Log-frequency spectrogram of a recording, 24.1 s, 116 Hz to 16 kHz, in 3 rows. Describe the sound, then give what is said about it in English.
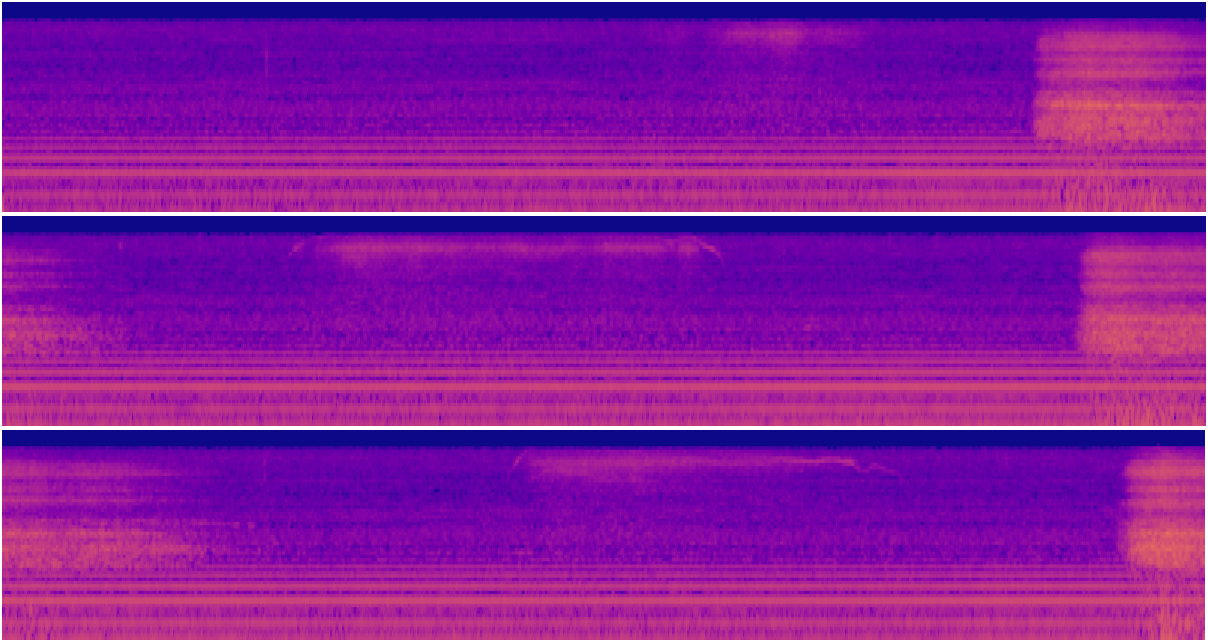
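A few slow, deep breaths drawn in and let out in soft, airy rushes. They sit over a steady low electrical hum, with no talking. “Let us start by taking 3 deep breaths.”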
